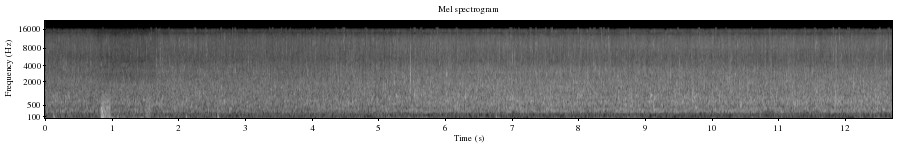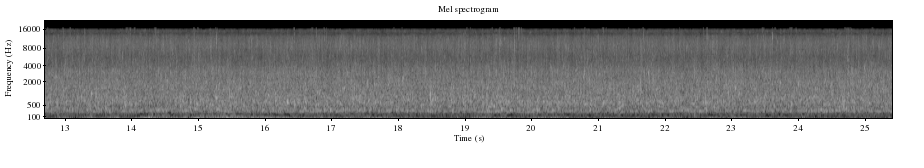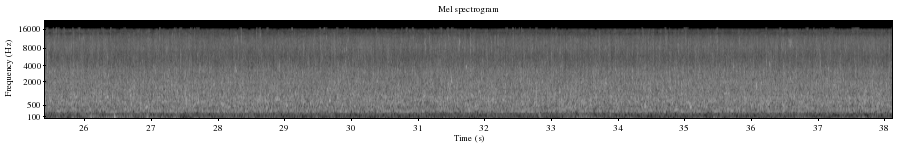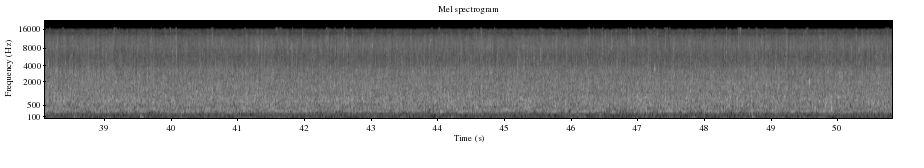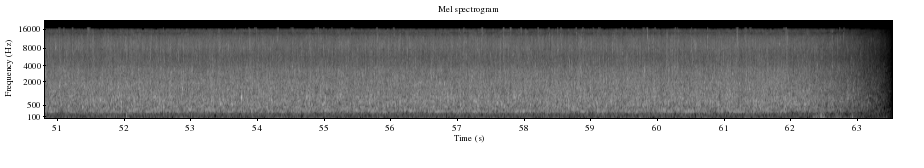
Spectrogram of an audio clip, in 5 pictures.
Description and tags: wild creek in the woods
A wild creek deep in the woods in northern Bohemia (Czech republic). Recorded with Zoom H4N and normalized
creek, field-recording, forest, woods, ambience, brook, wild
